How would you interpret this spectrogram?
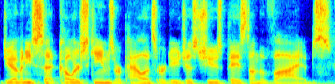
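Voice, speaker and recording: A woman's voice: a bass voice, moderate pace, bright, forceful tone, a little hiss or hum. A young woman hosting a casual interview, speaking informally and hesitantly, repeating words as she goes. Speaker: interviewer, project creator.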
